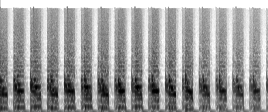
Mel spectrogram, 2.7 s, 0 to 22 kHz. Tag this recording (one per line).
91
bpm
loop
synth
